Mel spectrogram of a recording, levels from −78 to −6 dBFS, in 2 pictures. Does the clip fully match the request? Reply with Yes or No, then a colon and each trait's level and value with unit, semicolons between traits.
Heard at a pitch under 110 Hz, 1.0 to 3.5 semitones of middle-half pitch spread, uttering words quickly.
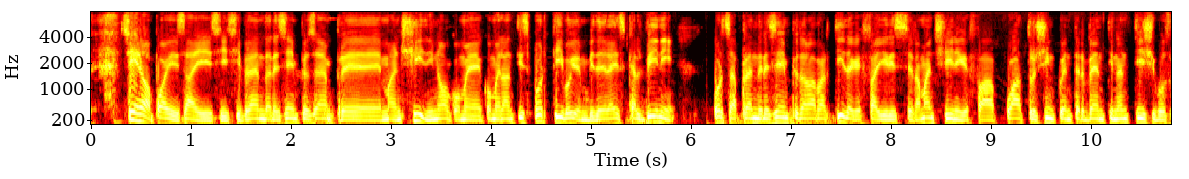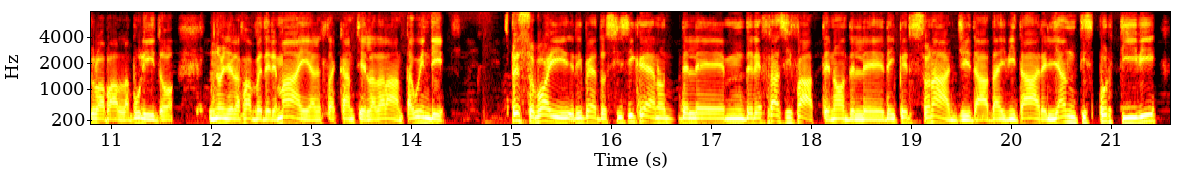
No: low, 115 Hz; narrow, 2.6 semitones; fast, 185 wpm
